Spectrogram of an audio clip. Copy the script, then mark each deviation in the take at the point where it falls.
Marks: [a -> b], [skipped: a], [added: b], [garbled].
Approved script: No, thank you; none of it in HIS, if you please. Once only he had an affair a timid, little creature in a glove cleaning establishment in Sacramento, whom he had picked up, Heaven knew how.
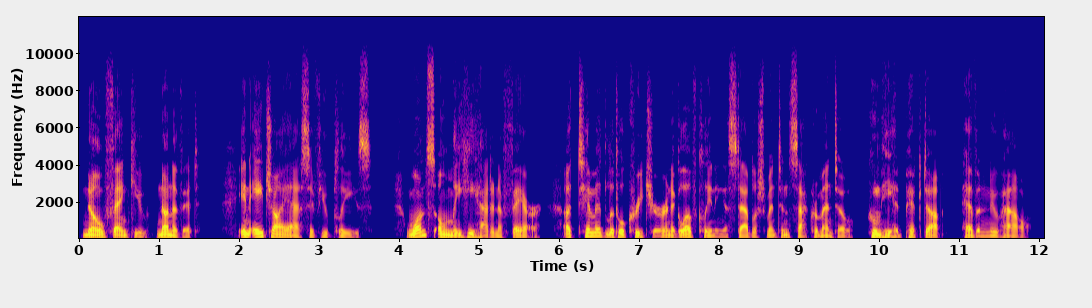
No, thank you; none of it in HIS, if you please. Once only he had an affair a timid, little creature in a glove cleaning establishment in Sacramento, whom he had picked up, Heaven knew how.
